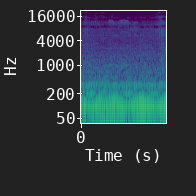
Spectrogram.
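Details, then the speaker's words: BMW E36 M43 with the idle control valve set to the owner's marked position, engine still cold: a deep, steady low rumble with no hunting, dipping slightly when the AC engages. Normal, stable idle. "Tapi ini benar-benar masih ok lah. Bisa di 800 di bawah jalan pun masih enak."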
